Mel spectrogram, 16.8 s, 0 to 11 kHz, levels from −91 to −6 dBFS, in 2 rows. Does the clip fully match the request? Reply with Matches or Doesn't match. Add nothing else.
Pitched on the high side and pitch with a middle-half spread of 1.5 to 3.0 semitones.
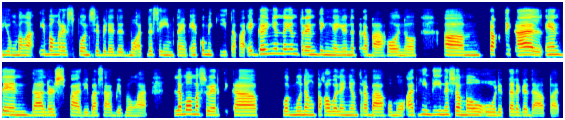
Matches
